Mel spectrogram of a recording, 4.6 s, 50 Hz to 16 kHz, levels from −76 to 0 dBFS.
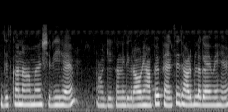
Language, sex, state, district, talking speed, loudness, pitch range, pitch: Hindi, female, Odisha, Malkangiri, 250 wpm, -14 LUFS, 210-230 Hz, 220 Hz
